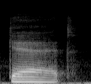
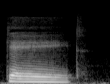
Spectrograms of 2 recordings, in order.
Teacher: Your lips should be slightly farther apart for the E sound, and your tongue should be slightly higher for the A sound. You can think of E as a relaxed vowel, and A as a little more tense.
